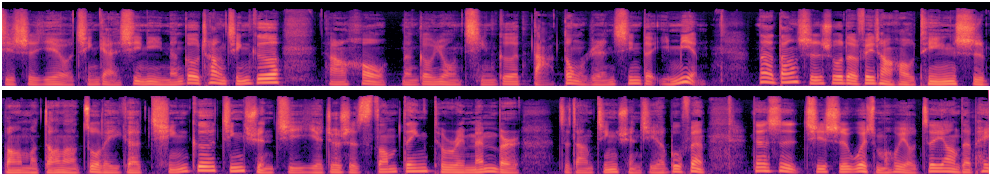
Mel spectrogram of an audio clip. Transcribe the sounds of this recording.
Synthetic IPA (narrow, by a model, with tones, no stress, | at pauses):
i˧˥ʂɻ̩˧˥jɛ˧˥jo˨˩ʊt͡ɕʰi˧˥ŋka˨˩nɕi˥˧ni˥˩nɤ˧˥ŋko˥˧ʊʈ͡ʂʰɑ˥˩ŋt͡ɕʰi˧˥ŋkɤ˥ɻa˧˥nxo˥˩ʊnɤ˧˥ŋko˥˧ʊjʊ˥˩ŋt͡ɕʰi˧˥ŋkɤ˥t̪a˨˩t̪ʊ˥˩ŋɻə˧˥nɕi˥nd̪ə˨ʔi˧˥mjɛ˥˩n | na˥˨t̪ɑ˥ŋʂɻ̩˧˥ʂwɔ˥d̪ə˨fe˥ɪʈ͡ʂʰɑ˧˥ŋxɑ˨˩ʊt̪ʰi˥ŋʂɻ̩˥˩pɑ˥ŋ˨mə˨˩t͡sɑ˧˥ʊnɑ˨˩ʊt͡swɔ˥˩lə˩i˧˥ɡə˧t͡ɕʰi˧˥ŋkɤ˥t͡ɕi˥ŋɕɥɛ˨˩nt͡ɕi˧˥jɛ˨˩t͡ɕjo˥˧ʊʂɻ̩˥˩sɐ˦mθɪ̃˧ŋtʰu˨ɹi˨mɛ˦˥mbə˞˨˩ʈ͡ʂɤ˥˩ʈ͡ʂɑ˥ŋt͡ɕi˥ŋɕɥɛ˨˩nt͡ɕi˧˥d̪ə˧pu˥˩fə˨˩nt̪a˥˧nʂɻ̩˥˩t͡ɕʰi˧˥ʂɻ̩˧˥we˥˩ʂə˧˥nmə˧xwe˥˩ɪjo˨˩ʊʈ͡ʂɤ˥˧jɑ˥˩ŋd̪ə˩pʰe˥˧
